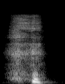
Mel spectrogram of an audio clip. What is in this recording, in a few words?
Vox Happy, jp; kingsraid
